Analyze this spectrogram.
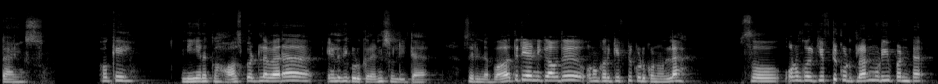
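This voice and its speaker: A man voicing a calm male rival who gives earnest advice in a low, measured way. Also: close to an everyday voice.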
